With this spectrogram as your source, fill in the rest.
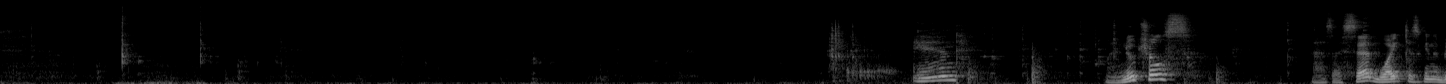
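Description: A metal electrical box clicks and scrapes as hands fit it.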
